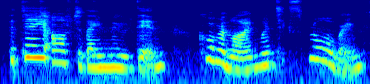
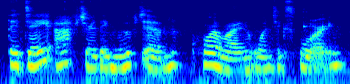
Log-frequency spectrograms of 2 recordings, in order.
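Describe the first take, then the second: First: It is read in a put-on British accent. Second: It is read in the speaker's ordinary accent.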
